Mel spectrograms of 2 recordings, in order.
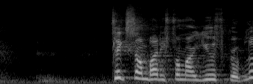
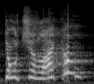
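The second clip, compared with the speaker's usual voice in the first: louder, higher, teasing question; the Lord asks; 8 semitones higher, 9 dB louder than usual. Acted. The Lord teases the prophet, louder and higher. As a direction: nudge the prophet playfully.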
